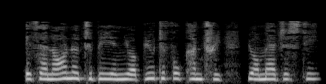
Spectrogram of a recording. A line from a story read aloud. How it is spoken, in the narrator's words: Kitty blurted out nervously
